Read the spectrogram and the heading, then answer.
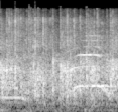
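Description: Steady, dense applause from a church audience for its pastors, a continuous bright wash of many hands clapping at an even level for the full stretch, with no voices rising above it.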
